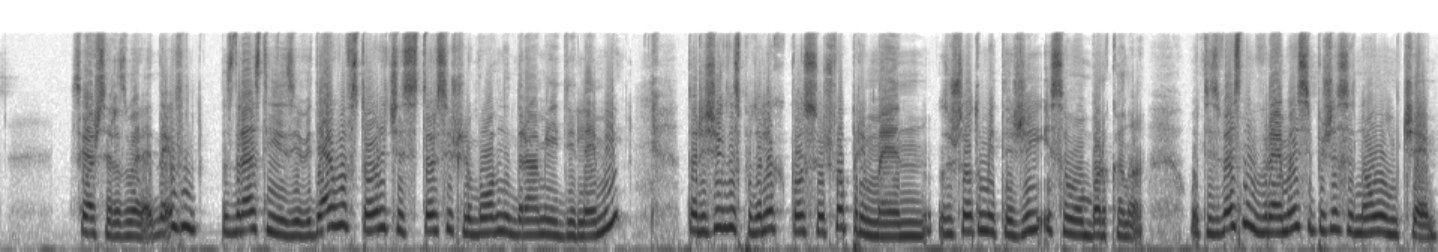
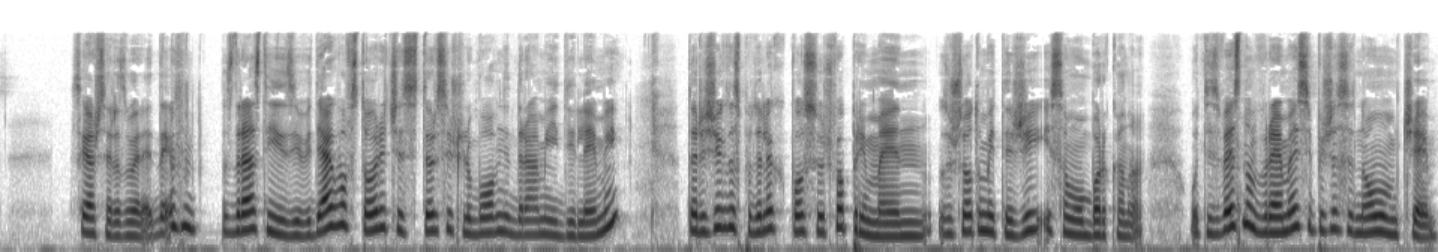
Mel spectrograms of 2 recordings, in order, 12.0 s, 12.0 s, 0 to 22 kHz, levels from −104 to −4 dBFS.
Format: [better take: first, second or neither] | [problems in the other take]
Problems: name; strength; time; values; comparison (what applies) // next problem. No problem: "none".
second | distortion; heavy; 6 dB below the speech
